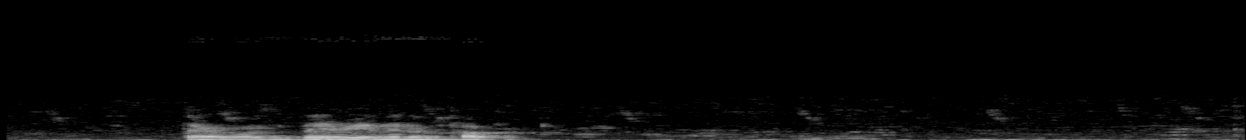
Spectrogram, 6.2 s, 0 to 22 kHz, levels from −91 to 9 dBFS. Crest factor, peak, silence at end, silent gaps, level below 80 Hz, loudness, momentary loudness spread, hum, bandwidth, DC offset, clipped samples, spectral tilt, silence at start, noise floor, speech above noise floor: 18 dB; -8 dBFS; 1.15 s; none; -54 dBFS; -20 LUFS; 25 LU; none; 3.6 kHz; under 0.1%; under 0.1%; -12.5 dB/octave; 0.95 s; -59 dBFS; 40 dB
